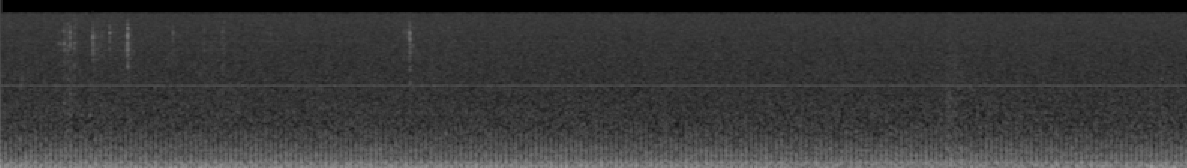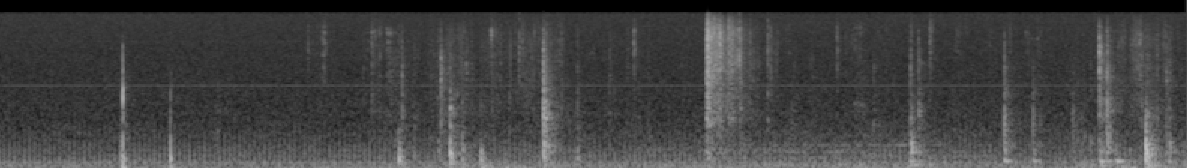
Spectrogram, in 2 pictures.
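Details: A playing cat purrs steadily, a low, even rumble running through the whole recording, with scattered sharp clicks and light tapping in the second half, indoors in a small room.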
